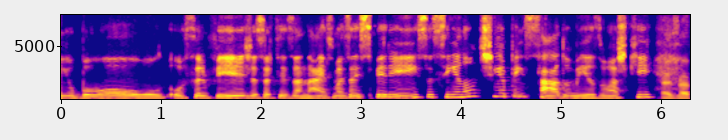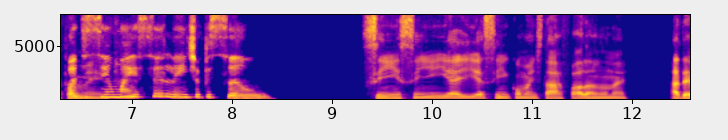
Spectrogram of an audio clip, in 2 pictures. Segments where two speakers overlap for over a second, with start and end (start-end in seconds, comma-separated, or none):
none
